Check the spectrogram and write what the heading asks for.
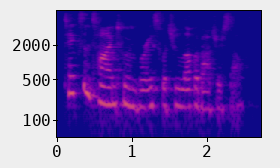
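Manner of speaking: ordinary delivery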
